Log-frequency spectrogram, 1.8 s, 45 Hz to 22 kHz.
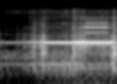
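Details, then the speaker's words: Telefunken Bajazzo Compact 3000 vintage radio recorder, recorder section bypassed, signal injected at the receiver: a clean, loud, undistorted ~1 kHz tone. The audio amplifier works and the fault lies in the recorder section. "if I'm now uh injecting again our signal here right into the receiver we should hear the signal and we do"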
